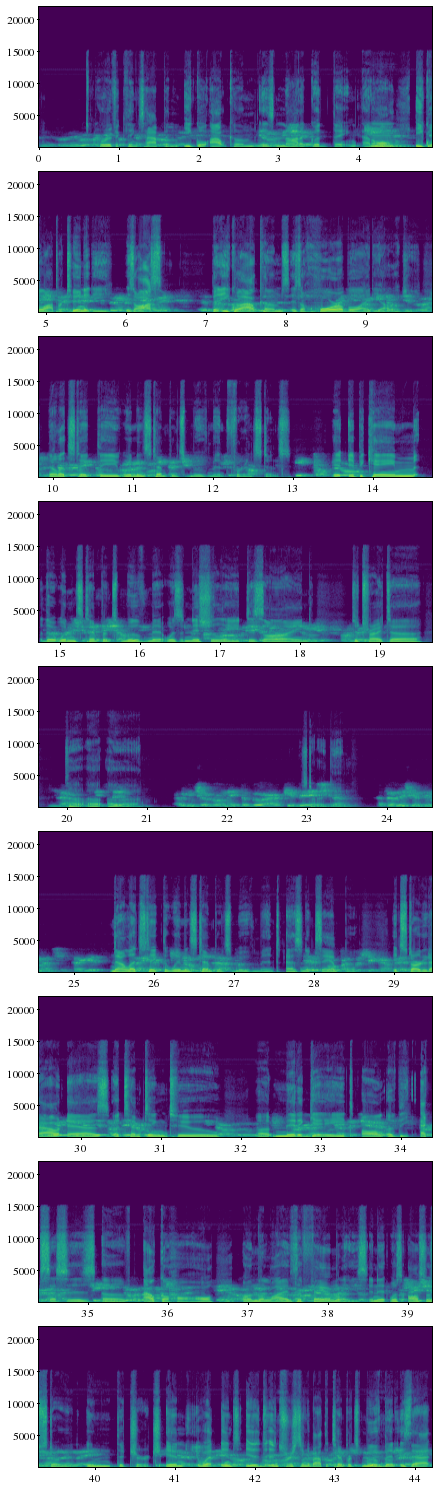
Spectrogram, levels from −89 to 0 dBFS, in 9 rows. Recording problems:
voice in the background; loud; throughout; 8 dB below the speech

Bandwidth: 15 kHz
